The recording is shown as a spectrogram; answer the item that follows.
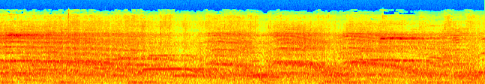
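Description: Volleyball spectators in the bleachers cheering and shouting, many voices overlapping into a steady roar of crowd noise.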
